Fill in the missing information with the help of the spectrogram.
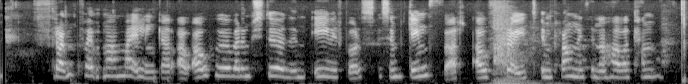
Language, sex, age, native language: Icelandic, female, 18-19, Icelandic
